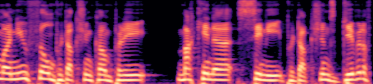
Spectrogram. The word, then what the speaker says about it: Machina: Oh, sorry, Machina. Like Deus Ex Machina. Oh, like the film Ex Machina. Yeah. Is that how you say it? That's how you say Not Ex Machina.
